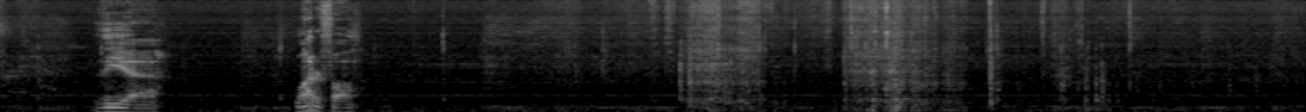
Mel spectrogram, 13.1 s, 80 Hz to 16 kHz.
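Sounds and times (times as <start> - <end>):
faint steady hum: 0.0 - 13.0
rubbing and handling sounds: 6.3 - 11.3.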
